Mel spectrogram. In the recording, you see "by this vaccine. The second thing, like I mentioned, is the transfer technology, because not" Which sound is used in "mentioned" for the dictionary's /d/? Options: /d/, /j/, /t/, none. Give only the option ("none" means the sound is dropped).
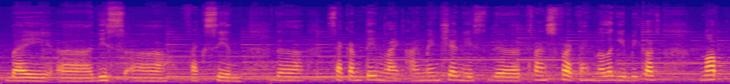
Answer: none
